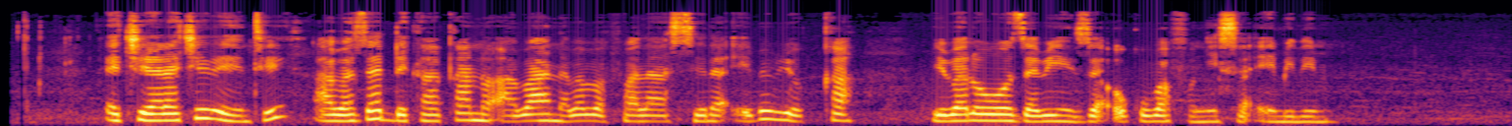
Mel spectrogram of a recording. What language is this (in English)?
Ganda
